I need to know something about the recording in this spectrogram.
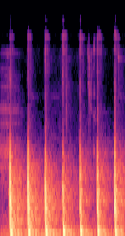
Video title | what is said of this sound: Can You Install a EV Wall Charger Without Trouble? | nice and solid right here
